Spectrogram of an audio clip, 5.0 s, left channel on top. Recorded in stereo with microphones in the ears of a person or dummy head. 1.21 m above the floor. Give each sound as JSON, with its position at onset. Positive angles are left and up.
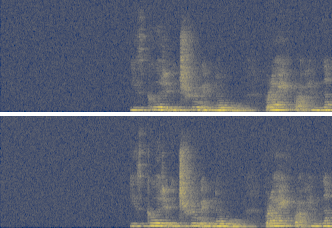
{"t": 1.9, "sound": "a woman speaking", "side_deg": -45, "distance_m": 1.1}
